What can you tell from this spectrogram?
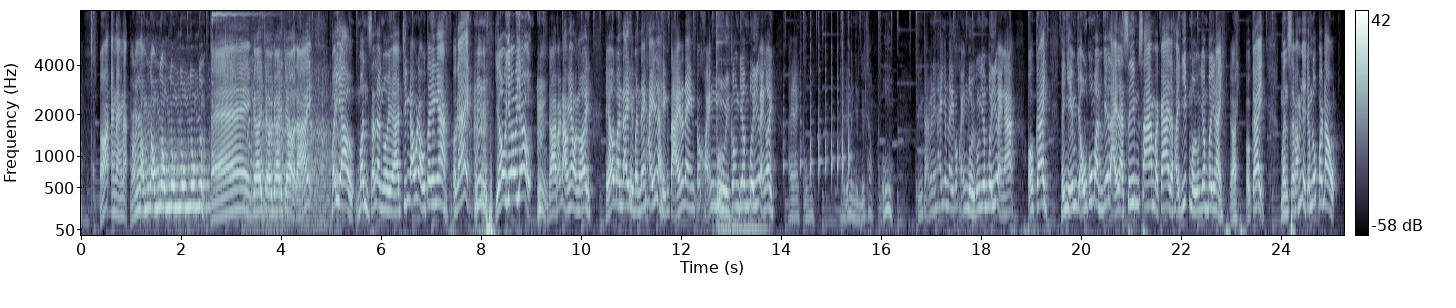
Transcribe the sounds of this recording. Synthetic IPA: ɗɔ˨˦ʔa˧ŋna̰ː˧˨na̰˨˩ŋ˨˩ə˧wŋ͡mɲo˧wŋ͡mɲʊ˧wŋ͡mɲʊ˧wŋ͡mɲʊ˧wŋ͡mɲʊ˧ŋ͡mɲʊ˧ŋ͡mɗe˨ɣə˧t͡ɕəː˧˩ɣə˧t͡ɕəː˧˩ɗa˨˩˨jɓə˧jzəː˨˩mï˨˩ŋ̟sɛ̰˧˥laː˨˩ŋɨ˨˩əjʔəː˨˩t͡ɕi˨˦ənɗə˨˦wɗə˨˩wt̪i˧ənɲaː˧ʔo˧ke˨˦˨zo˧˩zo˧wzo˧˩zo˨˩jɓa˦˥k̚ɗə˨˩wɲaː˧ɓa̰ː˧˨ŋəː˧˩j | t̪ʰi˨˩ʔəː˧˦ɓe˧nɗə˧jt̪ʰi˨˩mï˨˩ŋ̟ɗaː˧ŋt̪ʰə˨˦jlaː˨˩hḭ˧˨ənt̪a̰ː˧˨jnɔ˨˦˥ɗaː˧ŋkɔ˨˦xwaː˧˩nmɨ˨˩əjkɔ˧nzə˧mɓi˧˦ɓa̰˧˨ʔə˧jɗa˨˧˩jɗə˧jʔo˧˩əː˨˩jɗe˧˩mi˨˩ŋɲï˨˩nzɨ̰˧˦sa˧wŋ͡mʔo˨˧˩ | hḭ˨˧˨na̰ː˧˨˩t̪ʰzmna˧kɔ˨˦xwaː˧˩nmɨ˨˩əjkɔ˧nzə˧mɓi˧˦ɓa̰ː˧˨nʔaː˨˧˨ʔo˧ke˧t̪ʰi˨˩ɲḭ˧˨əmzṵ˧˨ku˧˩əmï˨˩ŋ̟zə˨˦jla̰ː˧˨jlaː˨˩si˧msaː˧vaː˨˩kaː˦˧a˧jlaː˨˩faː˧˩jzi˦˥t̚mɨ˨˩kɔ˧nzə˧mɓi˧na˨˩jzo˨˩jʔo˧ke˧mï˨˩ŋ̟sɛ̰˧˥ɓa˨˦mzaː˧˩t͡ɕɔ˧ŋ͡mnʊ˦˥k͡p̚ɓa˦˥ɗə˨˩w

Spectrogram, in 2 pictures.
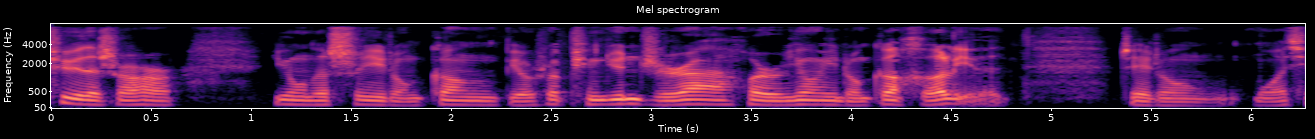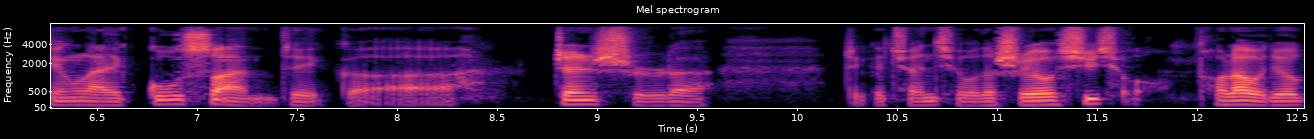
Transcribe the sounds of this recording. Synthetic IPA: y˥˩d̪ə˩ʂɻ̩˧˥xo˧jʊ˥˩ŋd̪ə˩ʂɻ̩˥˧i˥˩ʈ͡ʂʊ˨˩ŋkɤ˥˧ŋpi˨˩ɻu˧˥ʂwɔ˥pʰi˧˥ŋt͡ɕy˥nʈ͡ʂɻ̩˧˥a˧xwɔ˥˩ʈ͡ʂə˨˩jʊ˥˧ŋi˥˩ʈ͡ʂʊ˨˩ŋkɤ˥˩ŋxɤ˧˥lḭ˨˩d̪ə̰˦ʈ͡ʂɤ˥˩ʈ͡ʂʊ˨˩ŋmwɔ˧˥ɕi˧˥ŋla˧˥ɪku˥swa̰˥˧nʈ͡ʂɤ˥˩ɡ̥ə̰˩ | ʈ͡ʂə˥nʂɻ̩˧˥d̪ə˧ʈ͡ʂɤ˥˩ɡə˩t͡ɕʰɥɛ˧˥nt͡ɕʰjo˧˥ʊd̪ə˧ʂɻ̩˧˥jo˧˥ʊɕy˥t͡ɕʰjo̰˧˥ʊxo˥˩la˧˥ɪwɔ˨˩t͡ɕjo˥˩ʊ

